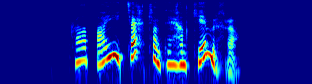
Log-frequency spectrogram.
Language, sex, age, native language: Icelandic, female, 30-39, Icelandic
